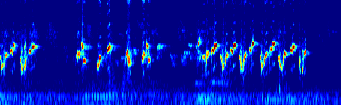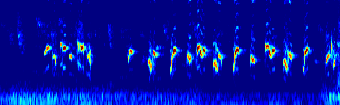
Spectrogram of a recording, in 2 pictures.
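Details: Lively sooty-headed bulbul song used to provoke rivals: repeated groups of three or four quick liquid notes, broken by short pauses, building into a steady run of bright, slurred chirps.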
